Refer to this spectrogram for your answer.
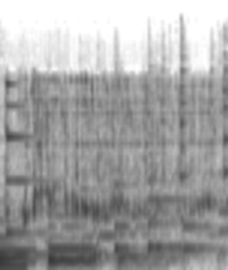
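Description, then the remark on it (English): A servant pours wine steadily into a glass, a gurgling stream with ringing, shifting tones as the glass fills, lasting a few seconds with no voices. “And like as I say that, like I signal to one of the servants to come pour me some wine.”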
